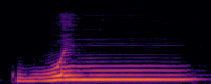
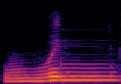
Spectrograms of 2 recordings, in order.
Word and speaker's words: wen: To pronounce this wen sound, we need to first produce oo sound and then quickly glide to say n. And make sure the air comes out from the nasal capacity because it's a nasal compound final.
